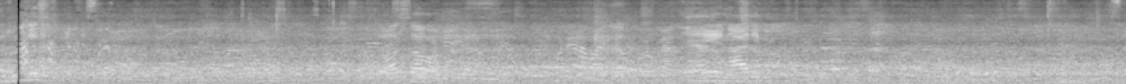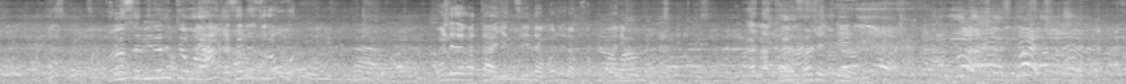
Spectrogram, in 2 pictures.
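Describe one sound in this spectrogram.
A large crowd chatters and shouts nearby and across an open stadium.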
